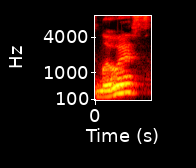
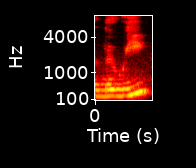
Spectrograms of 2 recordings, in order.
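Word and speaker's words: Louis: But the spelling of the name is also pronounced Lewis.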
